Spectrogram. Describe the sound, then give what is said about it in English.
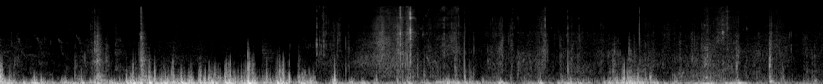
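Steady footsteps crunch along at a brisk walking pace as a person walks to their car at the start of a morning commute. The steps are fairly loud, with a faint hiss of outdoor background noise and no talking. “Walking to my car.”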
